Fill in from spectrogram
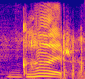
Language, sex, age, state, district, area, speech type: Marathi, female, 18-30, Maharashtra, Nagpur, urban, read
